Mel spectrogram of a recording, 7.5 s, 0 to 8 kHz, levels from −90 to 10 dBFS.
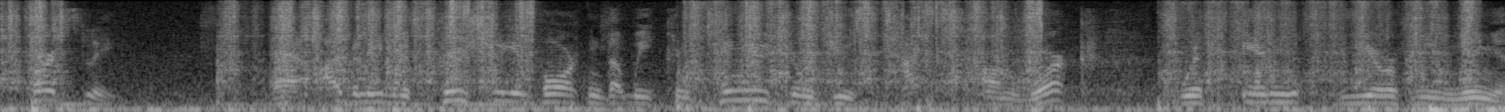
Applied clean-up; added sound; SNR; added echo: none; Domestic sounds, home sounds; -3 dB; none.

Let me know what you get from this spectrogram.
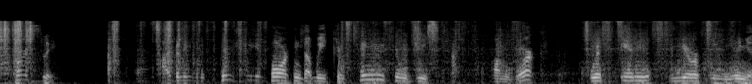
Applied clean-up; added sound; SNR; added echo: neural mask model RNNoise.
